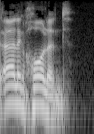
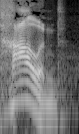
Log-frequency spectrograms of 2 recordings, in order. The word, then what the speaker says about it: Erling Haaland: It's Erling Haaland. – Interesting, didn't know that. Yeah. I'm pretty sure it's Haaland.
